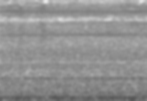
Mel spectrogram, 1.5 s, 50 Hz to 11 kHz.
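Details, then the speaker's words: Stoelting custard cold well that is only half freezing, running on the custard setting: loud, steady low buzz from the refrigeration solenoid valve chattering hard; the R290 compressor draws only 3 amps and the discharge line isn't warm. "I definitely hear the buzzing. Is that a solenoid? Oh, it is. Solenoid buzzing like crazy."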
